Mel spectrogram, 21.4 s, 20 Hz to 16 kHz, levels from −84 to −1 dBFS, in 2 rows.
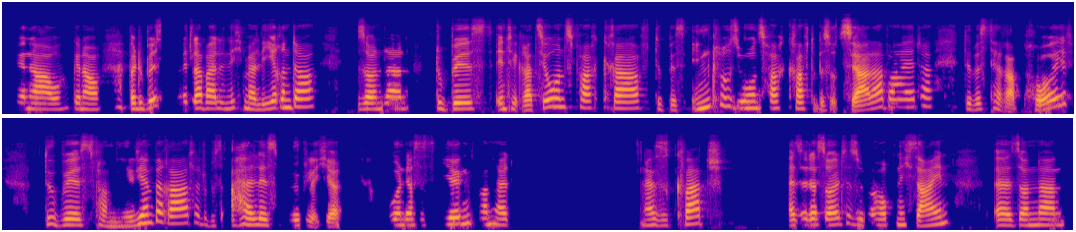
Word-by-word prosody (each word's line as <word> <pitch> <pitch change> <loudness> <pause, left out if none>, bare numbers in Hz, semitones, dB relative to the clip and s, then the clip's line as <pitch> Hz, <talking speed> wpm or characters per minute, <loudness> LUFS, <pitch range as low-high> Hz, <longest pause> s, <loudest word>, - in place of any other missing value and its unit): Genau, 185 -2 +2
genau. 185 -3 +1 0.3
Weil 190 - +4
du 195 - -3
bist 235 +5 +2 0.2
mittlerweile 205 -2 +2
nicht 210 +2 -10
mehr 185 -3 +1
Lehrender, 250 +8 +2 0.4
sondern 195 +1 +1 0.3
du 200 - -5
bist 195 +2 +2
Integrationsfachkraft, 210 - +1
du 180 - -12
bist 160 -2 -11
Inklusionsfachkraft, 220 - 0
du - - -17
bist - - -6
Sozialarbeiter, 250 +2 +2 0.3
du 185 - -7
bist 180 +2 -8
Therapeut, 220 - +1 0.5
du 220 0 -5
bist 190 0 +1
Familienberater. 235 - +1
Du 200 - -18
bist 165 - -18
alles 195 -3 +2
Mögliche. 175 0 -3 0.5
Und 190 0 -2
das 190 0 +1
ist 185 - -21
irgendwann 215 0 0
halt 190 0 +1 1.3
Es 180 0 -2
ist 175 0 -14
Quatsch. 225 +2 +2 0.7
Also, 180 +3 -2
das 195 0 +2
sollte 195 +6 +1
so 200 -3 -7
überhaupt 185 +1 -5
nicht 195 0 -6
sein, 180 +9 +3 0.4
äh, 180 +1 +2
sondern 185 +1 +1
195 Hz, 130 wpm, -22 LUFS, 185-225 Hz, 1.3 s, Weil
